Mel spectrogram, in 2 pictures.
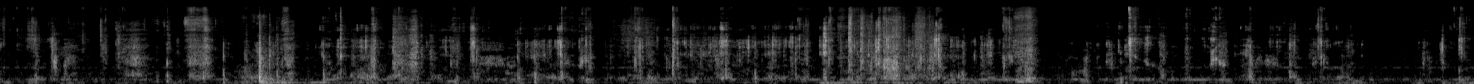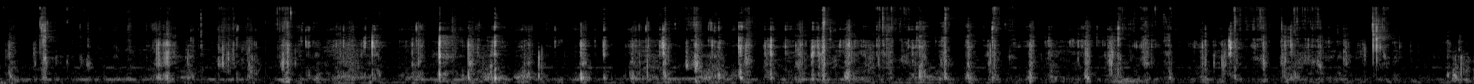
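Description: Close-miked chewing and biting of a bread roll, with dense irregular crunches and mouth clicks throughout.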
